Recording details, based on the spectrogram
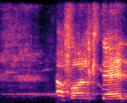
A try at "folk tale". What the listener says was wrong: No, L silent. Okay, we can say folk tale.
